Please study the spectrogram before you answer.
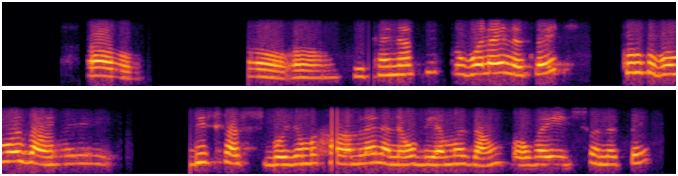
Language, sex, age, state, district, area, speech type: Bodo, female, 18-30, Assam, Kokrajhar, rural, conversation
